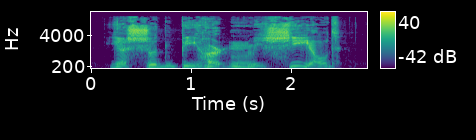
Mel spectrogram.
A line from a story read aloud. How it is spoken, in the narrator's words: he growled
